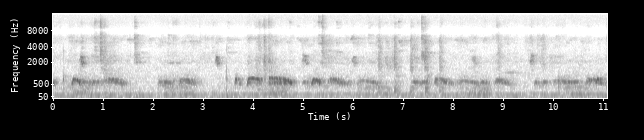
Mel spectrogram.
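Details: A young spotted dove coos steadily in short, rounded, repeated phrases that swell and fade, while light clicks and distant chirps sound behind it.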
